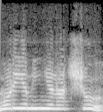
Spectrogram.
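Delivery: can't believe what he's hearing; incredulous. Acted. Detective grilling his suspect, incredulous and shrill. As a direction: pitch jumps up in outraged disbelief.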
